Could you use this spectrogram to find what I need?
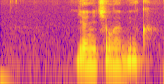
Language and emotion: Russian, sad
